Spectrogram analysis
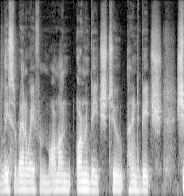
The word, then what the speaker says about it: Ormond: Am I pronouncing it correctly? Ormond, yeah.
